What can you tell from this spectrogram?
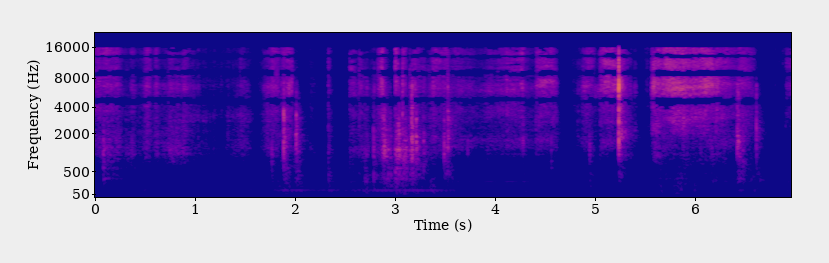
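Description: A sheet of paper being folded in half and pressed flat by hand: it rustles and slides on a wooden tabletop in several short bursts, with one sharp tap a little over five seconds in.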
